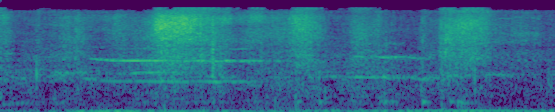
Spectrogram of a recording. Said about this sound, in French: Là, on entend le silence de Douarnenez, ponctué par les cris des goélands.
